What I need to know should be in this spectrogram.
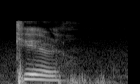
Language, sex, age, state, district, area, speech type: Goan Konkani, female, 18-30, Goa, Ponda, rural, read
